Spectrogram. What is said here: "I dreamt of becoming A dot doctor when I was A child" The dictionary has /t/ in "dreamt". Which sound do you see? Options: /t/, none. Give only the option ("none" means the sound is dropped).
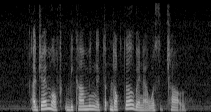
none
